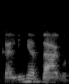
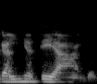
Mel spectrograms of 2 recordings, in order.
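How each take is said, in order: First: The 'de' merges into the following vowel. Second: The 'de' is a separate full syllable. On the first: The speaker calls it right. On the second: The speaker calls it wrong. "a gente não fala galinha de água"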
